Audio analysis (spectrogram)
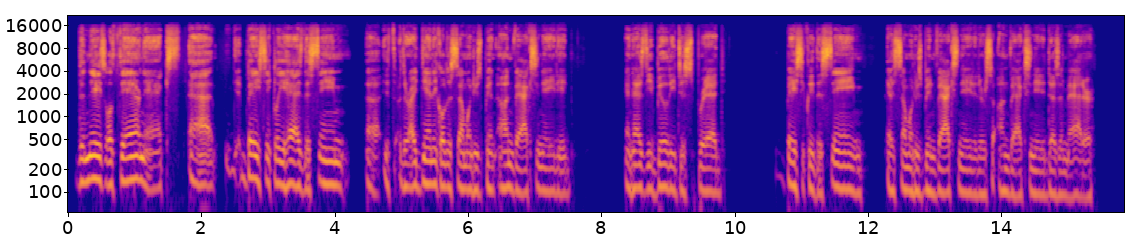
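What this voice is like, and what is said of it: Deliberately bad impression of a man. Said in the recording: “It was a bad impression of him.”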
